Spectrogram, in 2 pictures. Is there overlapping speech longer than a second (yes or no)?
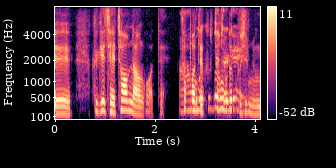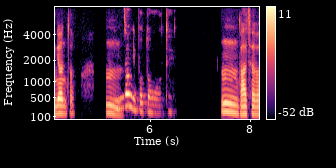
yes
